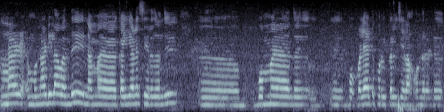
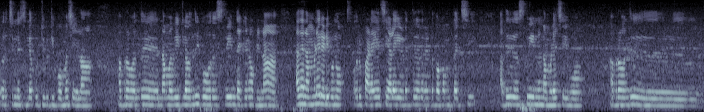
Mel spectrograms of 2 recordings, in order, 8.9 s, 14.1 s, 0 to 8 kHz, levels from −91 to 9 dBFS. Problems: none marked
